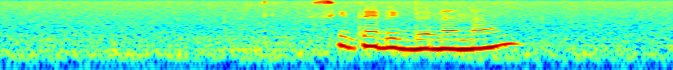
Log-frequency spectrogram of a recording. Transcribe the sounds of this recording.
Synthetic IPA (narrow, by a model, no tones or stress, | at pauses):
sit̪aɾid̪unanam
